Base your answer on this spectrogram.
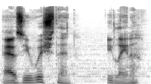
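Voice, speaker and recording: An actor playing a brooding, reserved man in an audio drama, speaking in a measured, formal, terse way. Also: sits low, faint music behind, close to an everyday voice. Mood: softened, formal.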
